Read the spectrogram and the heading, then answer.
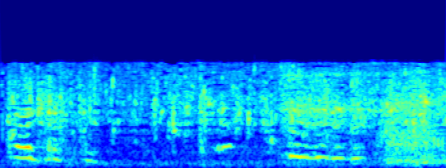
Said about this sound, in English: Here we are. The water runs quite strongly here, doesn't it? Eh? The largest sewer of them all.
